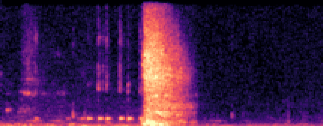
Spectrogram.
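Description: One short, sharp breathy burst from a person close to a call microphone, about a second in, consistent with a sneeze or a forceful exhale. Faint clicks come just before it.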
